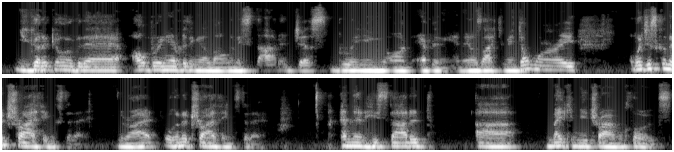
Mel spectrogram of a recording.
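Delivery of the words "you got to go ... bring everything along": usual speaking voice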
